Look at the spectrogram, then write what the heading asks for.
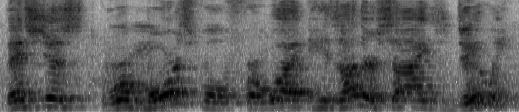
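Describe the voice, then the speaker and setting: A man's voice: high-pitched, animated, takes it slowly. A man hosting a true crime podcast, telling the story in a casual, emphatic and profane conversational way. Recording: roomy, distant mic, faint noise.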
